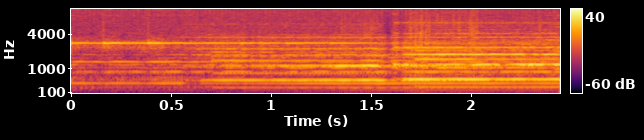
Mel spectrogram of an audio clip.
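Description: Background music: sustained keyboard notes held as steady chords, moving to new notes about half a second in and again near the end.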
